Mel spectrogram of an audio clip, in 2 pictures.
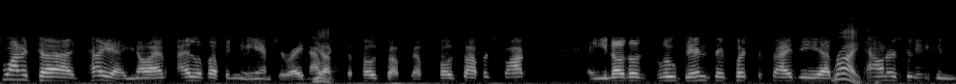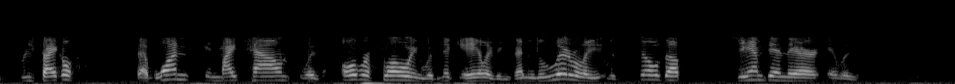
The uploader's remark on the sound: listeners call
